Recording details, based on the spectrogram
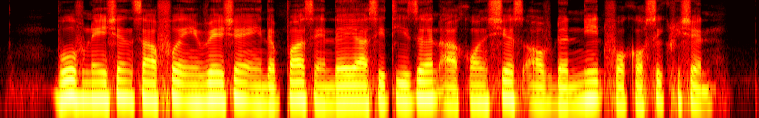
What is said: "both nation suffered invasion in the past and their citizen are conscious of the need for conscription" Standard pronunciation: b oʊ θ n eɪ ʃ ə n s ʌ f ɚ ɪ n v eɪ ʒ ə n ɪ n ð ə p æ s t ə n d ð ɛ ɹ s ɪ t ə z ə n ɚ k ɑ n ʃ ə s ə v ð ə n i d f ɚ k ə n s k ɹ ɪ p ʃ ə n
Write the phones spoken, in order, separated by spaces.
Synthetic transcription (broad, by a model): b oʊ f n eɪ ʃ ə n s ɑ f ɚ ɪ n v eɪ ʃ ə n ɪ n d ə p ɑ s ə n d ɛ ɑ s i t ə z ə n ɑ k ɑ n ʃ ə s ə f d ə n i d f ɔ k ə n s k ɹ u ʃ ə n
